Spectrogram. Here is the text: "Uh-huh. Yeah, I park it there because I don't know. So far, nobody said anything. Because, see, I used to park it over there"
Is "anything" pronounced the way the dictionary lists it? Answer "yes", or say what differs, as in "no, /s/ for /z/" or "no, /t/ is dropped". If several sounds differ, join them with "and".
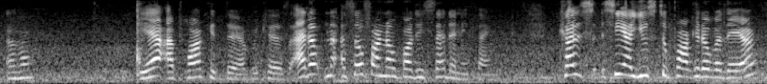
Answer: yes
